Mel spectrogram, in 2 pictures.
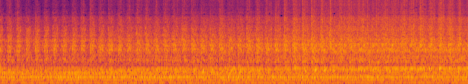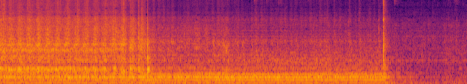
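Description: Benchtop drill press running, driving an adjustable circle-cutter bit through a plastic bucket lid: a steady motor hum with the cutter's scraping over it. The cutting noise stops about nine seconds in as the cut finishes, and the hum cuts off with a click near the end as the press is switched off.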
